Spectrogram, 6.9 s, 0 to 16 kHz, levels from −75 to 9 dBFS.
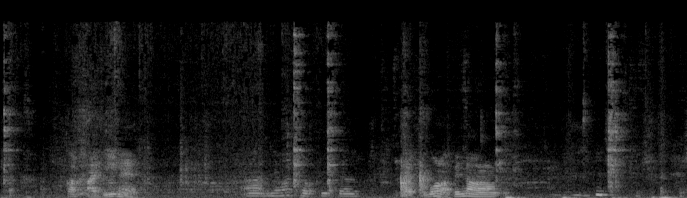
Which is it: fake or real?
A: real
